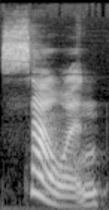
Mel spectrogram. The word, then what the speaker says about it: Samhain: originate from Samhain, which Samhain is not spelled how it sounds. I forever thought it was Samhain or Samhain. So if you see a word that's Samhain, just know it's pronounced Samhain.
